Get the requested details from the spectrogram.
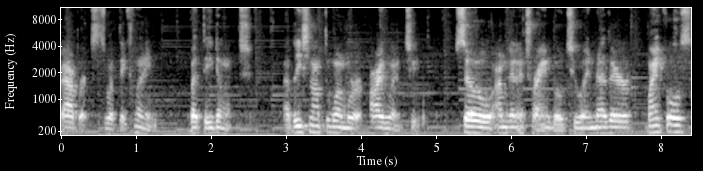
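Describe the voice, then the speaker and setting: A woman at a fairly slow pace with music in the background. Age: 50s. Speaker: shopping haul vlogger. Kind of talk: casual haul video talk. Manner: casual, many fillers.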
